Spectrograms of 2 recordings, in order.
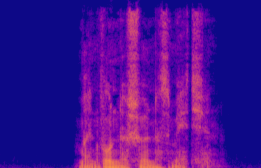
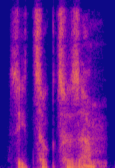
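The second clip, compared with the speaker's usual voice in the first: ordinary delivery, nothing marked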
